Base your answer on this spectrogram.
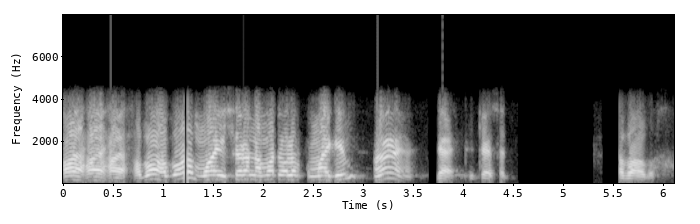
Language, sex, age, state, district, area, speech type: Assamese, male, 45-60, Assam, Kamrup Metropolitan, urban, conversation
